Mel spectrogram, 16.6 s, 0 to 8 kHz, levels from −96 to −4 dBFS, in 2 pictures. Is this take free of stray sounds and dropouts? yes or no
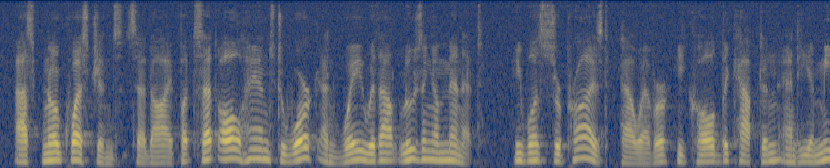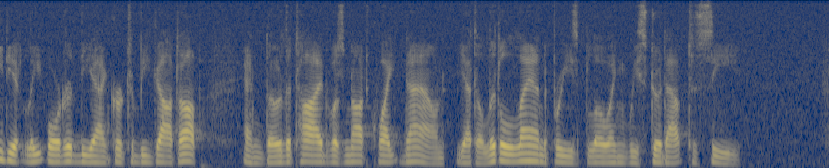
yes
